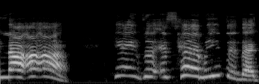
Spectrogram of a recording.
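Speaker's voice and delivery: high, emphatic no-no; excited protest. Real, not acted. Defending Timmy, high indignant protest. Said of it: "I'm like".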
